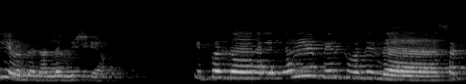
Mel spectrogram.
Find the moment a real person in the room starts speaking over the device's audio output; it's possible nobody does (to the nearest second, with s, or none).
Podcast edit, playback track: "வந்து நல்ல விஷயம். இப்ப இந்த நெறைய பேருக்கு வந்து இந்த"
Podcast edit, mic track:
none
